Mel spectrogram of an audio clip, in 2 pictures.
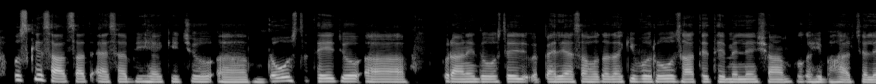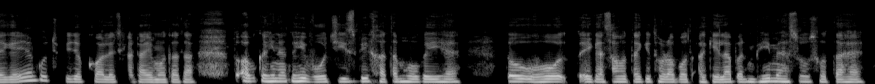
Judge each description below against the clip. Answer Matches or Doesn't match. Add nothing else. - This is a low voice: Matches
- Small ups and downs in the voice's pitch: Matches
